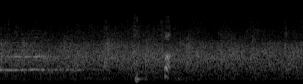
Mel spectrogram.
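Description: A crowd claps steadily, giving applause to the Lord, the dense patter of many hands even from start to finish, with a brief shout or cry rising above it midway.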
